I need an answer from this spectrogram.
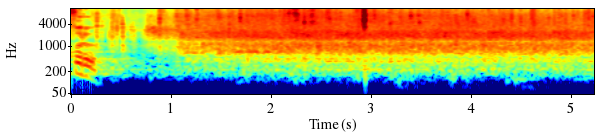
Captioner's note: audience applauding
